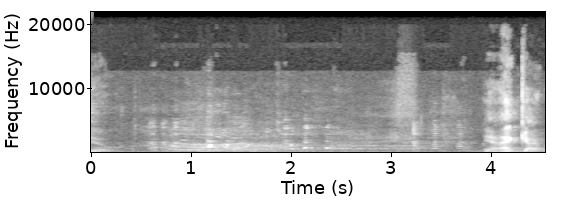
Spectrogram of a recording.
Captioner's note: audience laughing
